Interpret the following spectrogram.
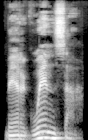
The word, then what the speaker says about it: vergüenza: In Spanish, when a word has GUE or GUI, the U is silent. But if the U has a diéresis, then you do pronounce the U.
